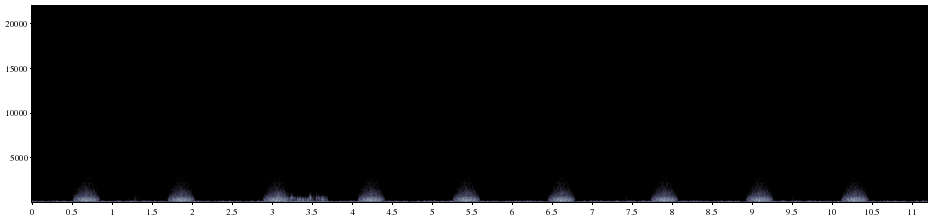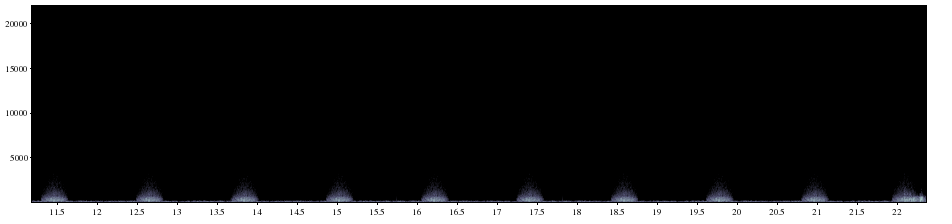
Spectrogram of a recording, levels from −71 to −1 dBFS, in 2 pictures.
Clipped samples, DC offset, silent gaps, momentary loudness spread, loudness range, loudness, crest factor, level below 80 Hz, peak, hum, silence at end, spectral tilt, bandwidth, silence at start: under 0.1%; under 0.1%; none; 13 LU; 2 LU; -39 LUFS; 26 dB; -46 dBFS; -12 dBFS; none; 0 s; -11 dB/octave; 5.4 kHz; 0 s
